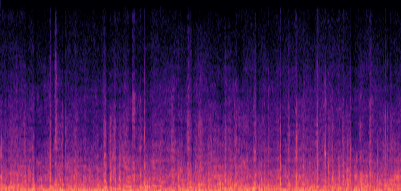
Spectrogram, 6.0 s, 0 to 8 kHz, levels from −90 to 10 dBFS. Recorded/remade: remade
